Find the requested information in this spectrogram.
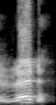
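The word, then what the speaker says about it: read: रीड, रेड, रेड, याद रखिएगा, रेड रेड पढ़िएगा। प्रोनाउंसिएशन टाइम में रीड है, सेकंड फॉर्म क्या है?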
